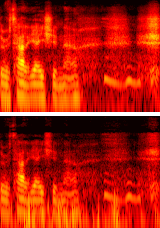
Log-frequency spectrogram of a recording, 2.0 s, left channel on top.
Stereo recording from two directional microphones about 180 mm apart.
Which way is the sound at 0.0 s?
5° right (ahead or behind).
